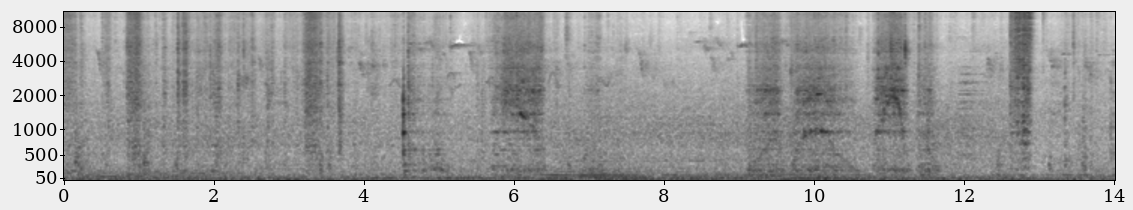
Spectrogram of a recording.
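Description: Metal scrapes and clatters against brick.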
